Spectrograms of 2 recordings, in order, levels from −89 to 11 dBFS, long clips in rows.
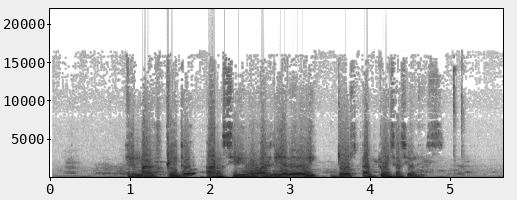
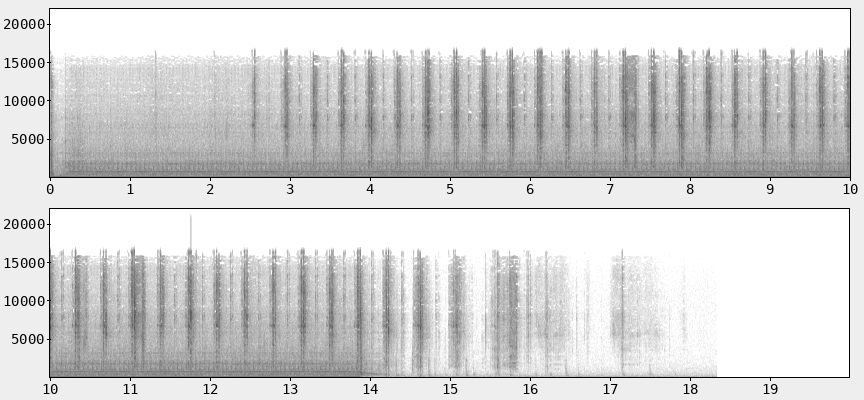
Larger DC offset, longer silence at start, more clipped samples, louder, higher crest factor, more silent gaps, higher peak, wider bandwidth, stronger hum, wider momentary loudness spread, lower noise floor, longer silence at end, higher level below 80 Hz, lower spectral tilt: neither; about the same, 0.05 s vs 0 s; neither; first, -7 LUFS vs -30 LUFS; second, 8 dB vs 32 dB; neither; about the same, 0 dBFS vs 0 dBFS; about the same, 16.5 kHz vs 17 kHz; neither; first, 20 LU vs 11 LU; second, -30 dBFS vs under -90 dBFS; second, 0.05 s vs 2.8 s; first, -30 dBFS vs -40 dBFS; first, -5.5 dB/octave vs -1 dB/octave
